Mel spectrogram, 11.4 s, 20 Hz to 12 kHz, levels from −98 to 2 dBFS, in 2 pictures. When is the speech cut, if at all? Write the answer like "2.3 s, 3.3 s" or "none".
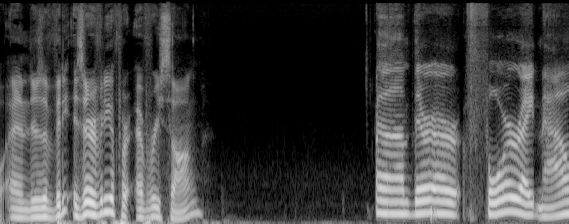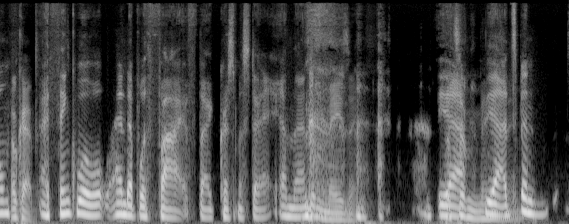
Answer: none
